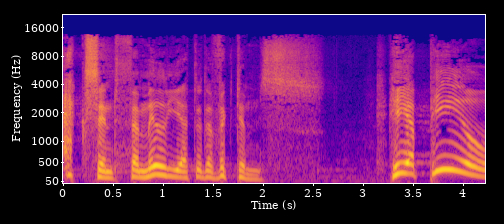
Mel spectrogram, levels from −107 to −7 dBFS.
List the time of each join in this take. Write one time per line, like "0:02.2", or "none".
0:03.1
